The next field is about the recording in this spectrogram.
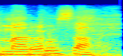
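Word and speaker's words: makossa: C'est makosa c'est ça ressemble au makosa et ça se prononce makosa mais les gens ne savent pas.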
